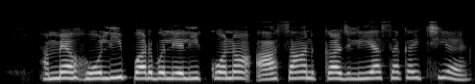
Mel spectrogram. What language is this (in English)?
Maithili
